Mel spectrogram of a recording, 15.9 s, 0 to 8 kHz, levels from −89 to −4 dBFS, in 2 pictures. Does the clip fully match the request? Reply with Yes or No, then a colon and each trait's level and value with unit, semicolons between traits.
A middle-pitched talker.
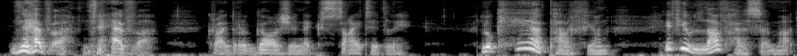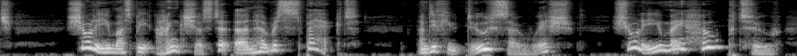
Yes: medium, 155 Hz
